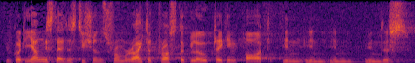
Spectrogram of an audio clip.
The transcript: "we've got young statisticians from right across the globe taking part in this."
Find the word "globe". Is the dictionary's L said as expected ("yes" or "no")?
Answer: yes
